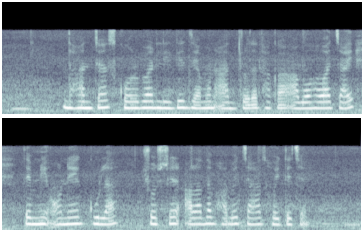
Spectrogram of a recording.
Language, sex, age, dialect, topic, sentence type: Bengali, female, 18-24, Western, agriculture, statement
